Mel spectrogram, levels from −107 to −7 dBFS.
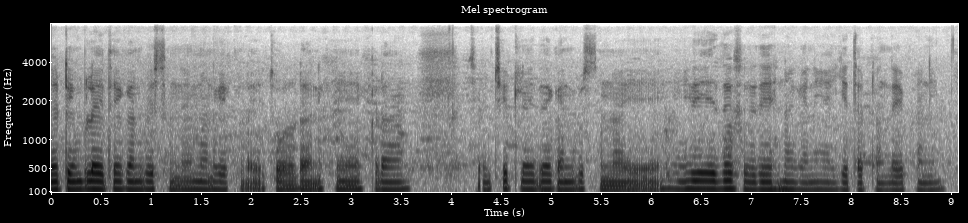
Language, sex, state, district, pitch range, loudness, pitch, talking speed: Telugu, male, Karnataka, Gulbarga, 120-135 Hz, -22 LUFS, 130 Hz, 110 wpm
